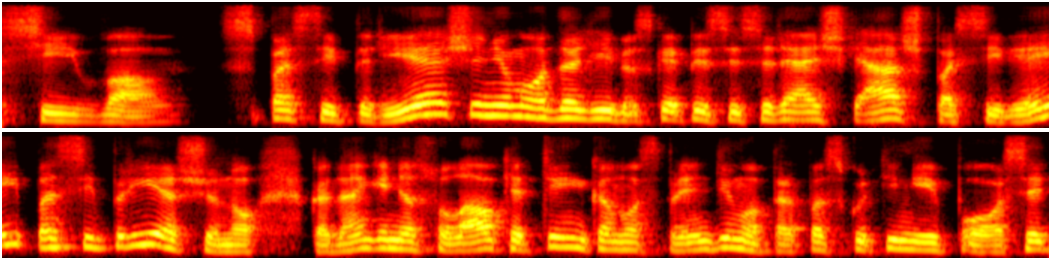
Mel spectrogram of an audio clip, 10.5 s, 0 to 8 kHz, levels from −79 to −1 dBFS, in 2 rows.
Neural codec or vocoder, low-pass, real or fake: codec, 16 kHz, about 1 kbps, DyCAST, with the encoder's durations; 7.2 kHz; fake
